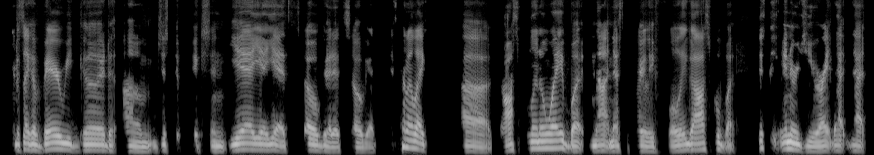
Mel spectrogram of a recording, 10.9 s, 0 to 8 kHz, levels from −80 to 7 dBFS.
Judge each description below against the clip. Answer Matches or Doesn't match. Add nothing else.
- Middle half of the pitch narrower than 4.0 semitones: Doesn't match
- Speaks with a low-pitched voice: Matches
